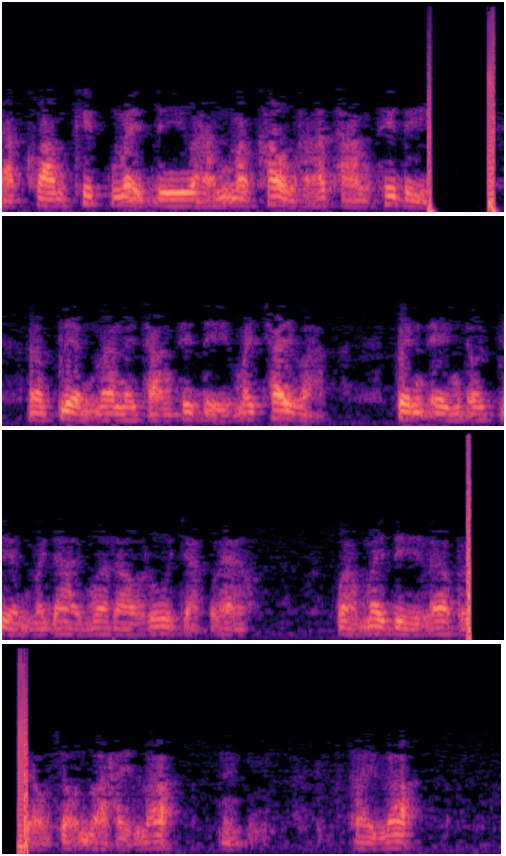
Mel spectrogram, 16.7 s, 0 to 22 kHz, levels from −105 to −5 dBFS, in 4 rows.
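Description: At 3.54 s a live cable is pulled and plugged in again. A pop marks the break, then the signal drops to near silence for about 0.50 s. As the plug goes back in, a 31 ms burst of 60 Hz mains buzz sounds while only the tip makes contact, and a second pop comes as the sound returns at 4.09 s. The same fault repeats from 12.23 s: a pop, 0.47 s of near silence, a 59 ms burst of 50 Hz buzz, then a pop at 12.75 s.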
